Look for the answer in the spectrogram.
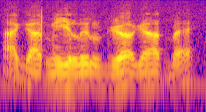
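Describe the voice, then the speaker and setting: A man's voice: on the low side, steady tone, moderate pace, bright, forceful tone. An actor playing a sly, sociable, hard-drinking hillbilly man with a rustic American accent in an old-time radio western. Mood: folksy, sociable. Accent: rural American hillbilly. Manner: folksy, rustic backwoods talk.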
